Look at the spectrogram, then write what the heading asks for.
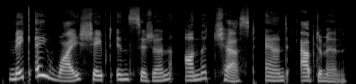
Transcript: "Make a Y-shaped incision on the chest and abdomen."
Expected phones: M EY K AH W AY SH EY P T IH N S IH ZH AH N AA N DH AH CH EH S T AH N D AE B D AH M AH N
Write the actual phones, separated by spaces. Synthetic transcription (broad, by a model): M EY K AH W AY SH EY P T IH N S IH ZH AH N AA N DH AH CH EH S T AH N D AE B D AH M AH N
